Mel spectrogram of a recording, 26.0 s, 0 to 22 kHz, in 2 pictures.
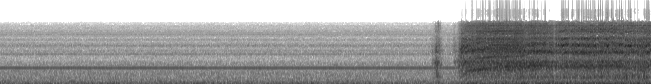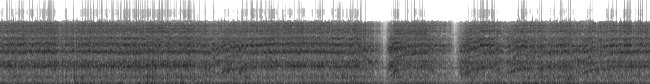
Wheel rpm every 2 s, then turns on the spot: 0, 0, 0, 0, 40, 210, 220, 230, 220, 220, 130, 120, 200.
none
